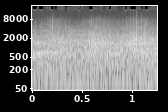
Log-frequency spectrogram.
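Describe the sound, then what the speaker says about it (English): A large basketball crowd in Seattle's Kingdome, at a 1979 SuperSonics versus Rockets game, claps in rhythm, a loud, dense, steady wash of applause filling the arena. "Rhythmic applause here by this large crowd in the Kingdome"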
